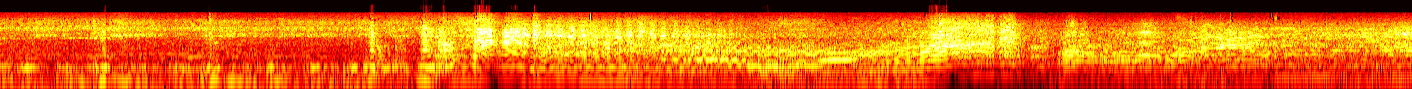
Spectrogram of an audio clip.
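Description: Rally car idling at the start line, then pulling away hard about four seconds in: the engine note climbs, drops back and climbs again several times as it shifts up through the gears, while another rally car's engine idles close by.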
